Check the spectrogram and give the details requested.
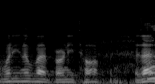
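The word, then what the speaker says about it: Bernie Taupin: get on what what do you know about Bernie toen is that how you pronounce his name Bernie tolpin okay he he wrote a song um sweet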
